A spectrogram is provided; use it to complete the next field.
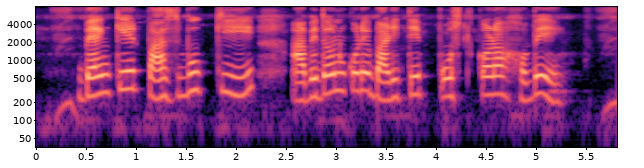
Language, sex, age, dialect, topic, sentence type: Bengali, female, 18-24, Rajbangshi, banking, question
